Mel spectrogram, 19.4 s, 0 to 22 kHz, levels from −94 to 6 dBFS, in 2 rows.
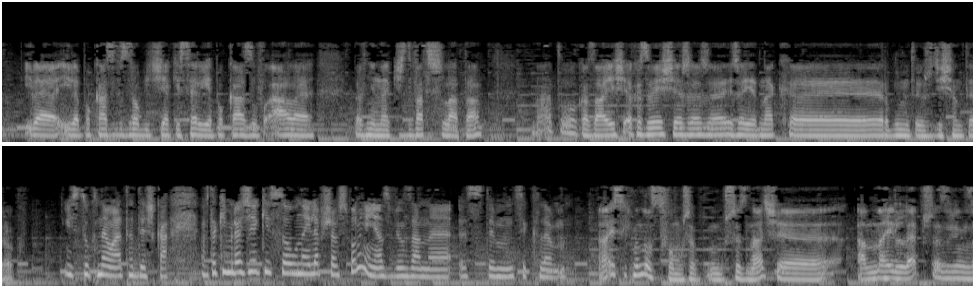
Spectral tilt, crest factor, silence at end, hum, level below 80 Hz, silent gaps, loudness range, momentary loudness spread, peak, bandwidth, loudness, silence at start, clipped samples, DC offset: -5 dB/octave; 16 dB; 0 s; none; -46 dBFS; none; 2 LU; 7 LU; -12 dBFS; 8 kHz; -28 LUFS; 0 s; under 0.1%; under 0.1%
